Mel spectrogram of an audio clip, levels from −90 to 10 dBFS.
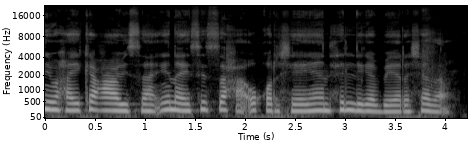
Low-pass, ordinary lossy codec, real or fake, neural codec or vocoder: none; none; real; none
